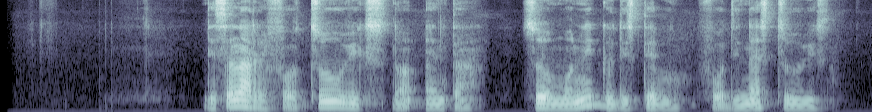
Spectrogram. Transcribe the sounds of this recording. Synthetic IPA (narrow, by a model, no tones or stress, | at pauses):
disalaɾifɔ̰tʰuwiksdɔ̰̃nɛ̃nta | somɔniɡodistebul | fɔ̰dinɛkstʰuwiks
